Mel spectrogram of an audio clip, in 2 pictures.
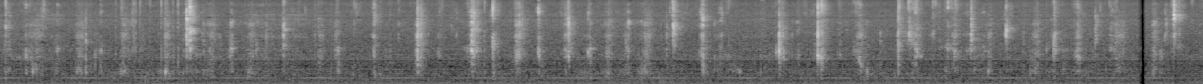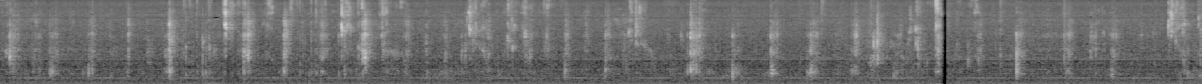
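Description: A person chewing food with many short, wet mouth clicks scattered throughout, over a steady low hum.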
